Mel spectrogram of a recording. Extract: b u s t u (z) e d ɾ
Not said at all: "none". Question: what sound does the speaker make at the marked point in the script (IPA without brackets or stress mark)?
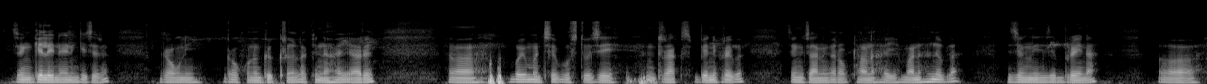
z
